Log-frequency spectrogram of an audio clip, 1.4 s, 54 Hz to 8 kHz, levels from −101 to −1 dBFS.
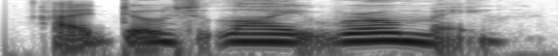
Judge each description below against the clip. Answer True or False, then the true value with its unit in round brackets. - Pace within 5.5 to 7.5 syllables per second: False (4.6 syllables/s)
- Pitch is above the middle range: True (195 Hz)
